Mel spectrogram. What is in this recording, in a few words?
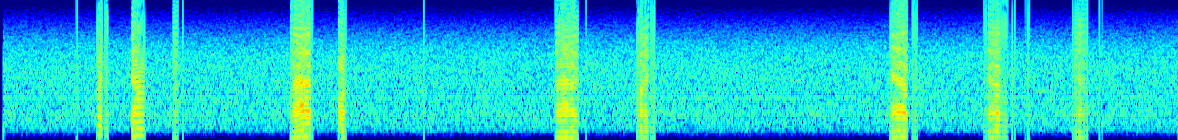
clipped voice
